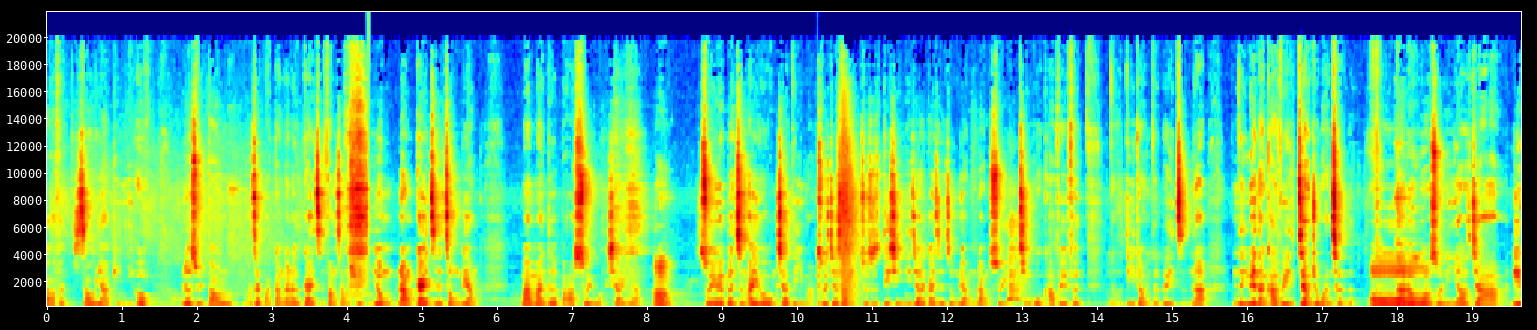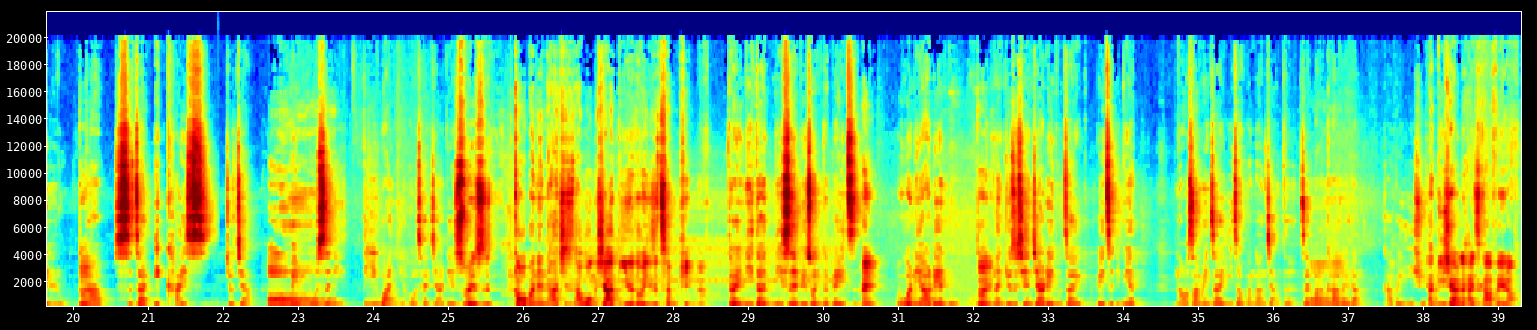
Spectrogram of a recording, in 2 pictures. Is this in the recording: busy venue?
yes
